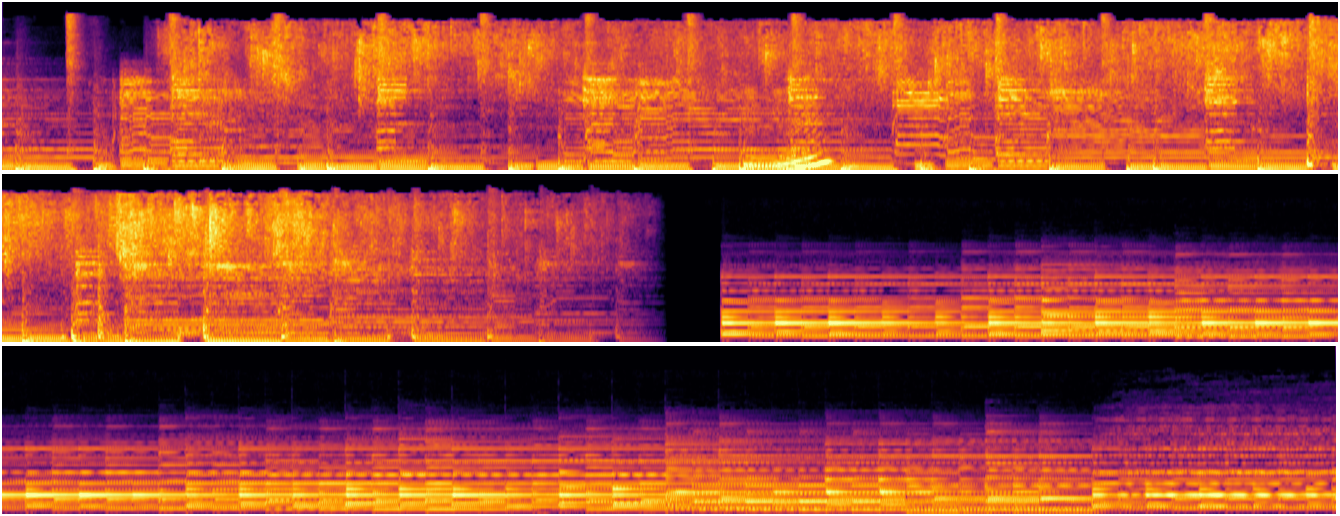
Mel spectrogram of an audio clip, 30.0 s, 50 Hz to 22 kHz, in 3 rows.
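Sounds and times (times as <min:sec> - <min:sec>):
soft keyboard tune: 0:05.2 - 0:06.6, 0:15.4 - 0:30.0.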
